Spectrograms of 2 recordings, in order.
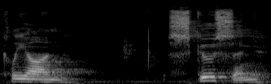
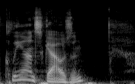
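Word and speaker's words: Skousen: book by an ex FBI agent in 1958 Cleon scen Cleon scen actually that's not the correct pronunciation it's Cleon scowen uh I am uh a fan of scow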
